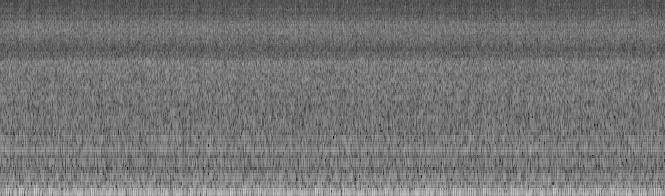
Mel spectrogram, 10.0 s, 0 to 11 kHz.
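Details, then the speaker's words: Ferrari Mondial V8 at idle: lumpy, uneven rumble stumbling about every second, popping like an old marine engine. Pulling the bottom sensor plug does nothing. Timing is out; owner suspects a sensor but is unsure. Misfire on cylinders 5-8. "So it's running rough, popping and banging. It kind of sounds like an old marine engine at the moment. There's a thrumming that there shouldn't be, so it's uneven."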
